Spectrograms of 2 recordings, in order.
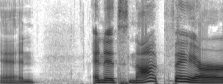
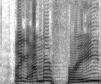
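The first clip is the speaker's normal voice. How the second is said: ordinary talk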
